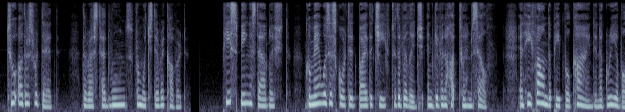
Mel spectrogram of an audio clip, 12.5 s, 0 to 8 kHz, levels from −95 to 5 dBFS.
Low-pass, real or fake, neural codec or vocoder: 7.2 kHz; real; none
